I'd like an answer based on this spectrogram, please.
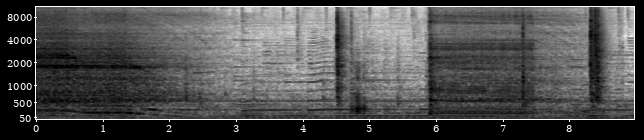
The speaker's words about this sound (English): Gradually add the sugar till you get the stiff peaks. See how nice and high it is? Stop your beaters.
